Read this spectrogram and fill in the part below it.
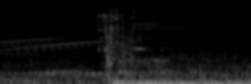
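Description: An electronic whoosh sweeps as a hologram closes.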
